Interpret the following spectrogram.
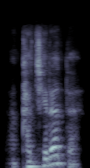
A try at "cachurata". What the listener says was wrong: Cachurata con U, cachurata.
